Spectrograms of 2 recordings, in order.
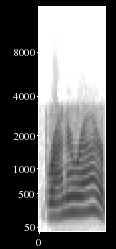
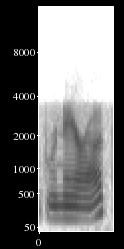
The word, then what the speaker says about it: Brunnera: Brunnera or Brunera, depending on your pronunciation, heart-shaped leaves.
